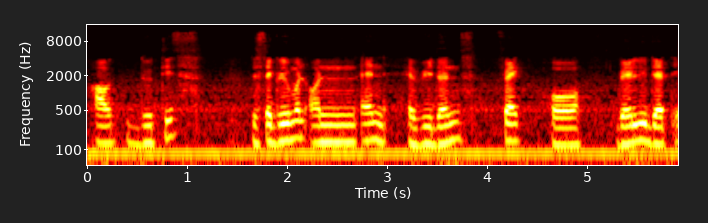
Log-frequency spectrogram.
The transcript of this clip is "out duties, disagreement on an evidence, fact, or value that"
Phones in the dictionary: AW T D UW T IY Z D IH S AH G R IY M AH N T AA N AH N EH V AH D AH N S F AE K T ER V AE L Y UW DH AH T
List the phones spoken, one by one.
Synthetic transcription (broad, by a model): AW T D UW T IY S D IH S AH G R IY M AH N T AA N AH N EH V AH D AH N S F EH K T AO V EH L Y UW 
